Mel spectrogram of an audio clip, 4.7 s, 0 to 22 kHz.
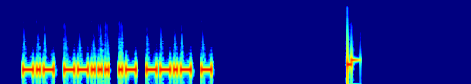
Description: Morse code, heard as a keyed tone, about 34 wpm, 700 Hz. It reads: K7AQT
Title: USA Call Signs - 5 Characters - 4x Character Spacing - 35wpm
